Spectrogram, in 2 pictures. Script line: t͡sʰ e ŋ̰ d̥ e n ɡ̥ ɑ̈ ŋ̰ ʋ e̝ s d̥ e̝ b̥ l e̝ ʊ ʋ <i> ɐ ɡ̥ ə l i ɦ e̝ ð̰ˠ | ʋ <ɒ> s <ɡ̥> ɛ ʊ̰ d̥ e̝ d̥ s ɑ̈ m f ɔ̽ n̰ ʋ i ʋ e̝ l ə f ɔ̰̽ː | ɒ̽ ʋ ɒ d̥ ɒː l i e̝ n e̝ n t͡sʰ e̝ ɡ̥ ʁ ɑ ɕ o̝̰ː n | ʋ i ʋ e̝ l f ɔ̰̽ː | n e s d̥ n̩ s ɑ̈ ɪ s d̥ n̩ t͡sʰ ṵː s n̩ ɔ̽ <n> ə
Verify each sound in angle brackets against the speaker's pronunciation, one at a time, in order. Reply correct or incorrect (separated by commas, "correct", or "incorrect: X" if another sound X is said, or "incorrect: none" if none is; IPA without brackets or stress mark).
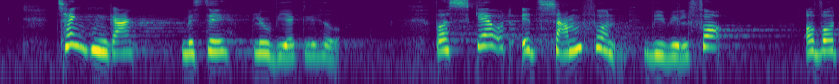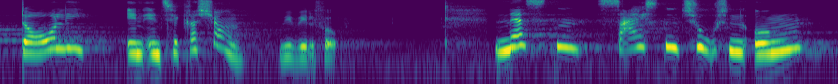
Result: correct, correct, correct, incorrect: ŋ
